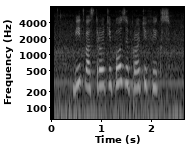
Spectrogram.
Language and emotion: Russian, neutral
